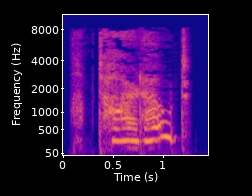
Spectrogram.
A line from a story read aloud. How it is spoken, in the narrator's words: the girl whispered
